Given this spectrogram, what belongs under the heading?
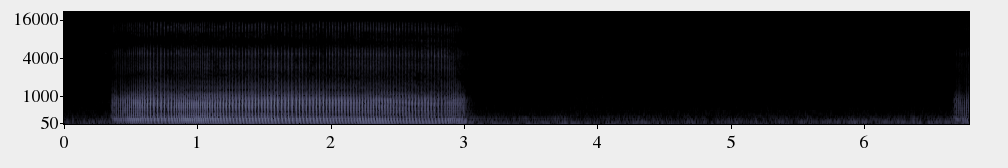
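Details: Loud, rumbling snore on each breath with quiet gaps between, from a 14-year-old female Shih Tzu sleeping soundly during the day; heavy snoring in a small dog.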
